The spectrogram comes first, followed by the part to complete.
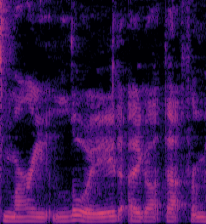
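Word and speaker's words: Mari Lwyd: this is said as Marie Lloyd Mar Lloyd therefore in English it is usually said as Marie Lloyd okay I will put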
